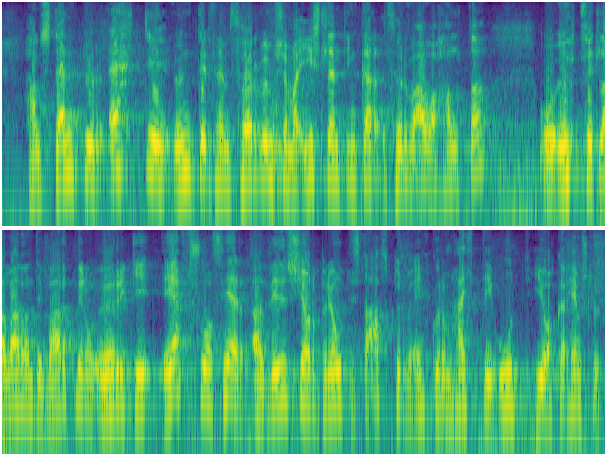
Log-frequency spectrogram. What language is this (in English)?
Icelandic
